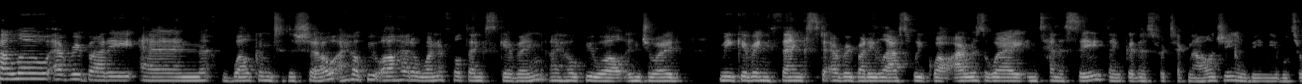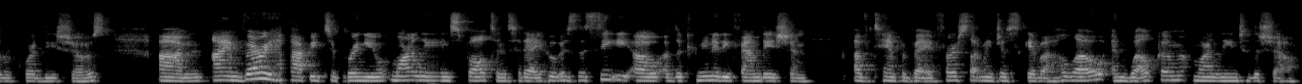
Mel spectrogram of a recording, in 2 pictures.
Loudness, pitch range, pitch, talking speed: -29 LUFS, 165-185 Hz, 175 Hz, 180 wpm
